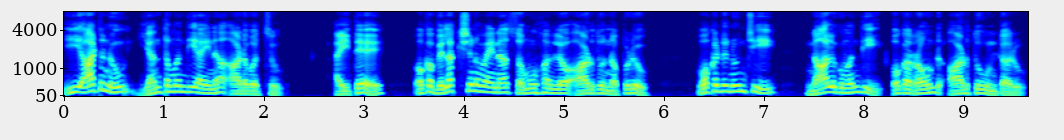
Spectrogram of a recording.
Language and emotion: Telugu, neutral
